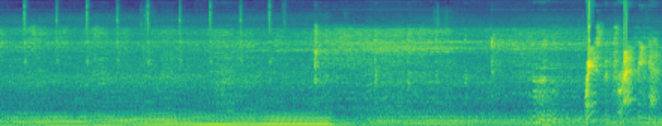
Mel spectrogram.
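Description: A timber truck engine in the BeamNG.Drive driving game runs steadily and loud throughout, with a low drone that shifts pitch midway as it changes gear, plus a few brief clanks near the end and someone talking over it.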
